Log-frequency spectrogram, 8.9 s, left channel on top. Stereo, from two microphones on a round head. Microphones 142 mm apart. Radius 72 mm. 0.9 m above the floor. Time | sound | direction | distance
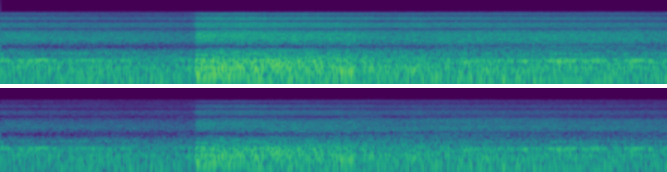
0.0 | a vehicle | 65° left (ahead or behind) | ?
